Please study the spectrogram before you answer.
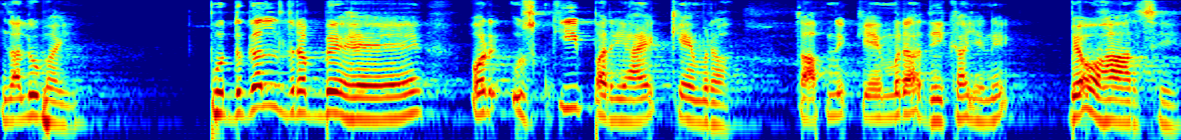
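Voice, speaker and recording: Slow-speaking monk with a gravelly voice. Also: male voice, sits high, in a large hall. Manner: asks listeners questions and calls on them by name; explains step by step with everyday objects. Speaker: Jain monk. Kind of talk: teaching sermon. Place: temple hall.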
